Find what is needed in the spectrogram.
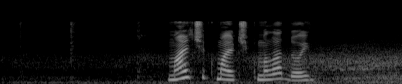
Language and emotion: Russian, neutral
